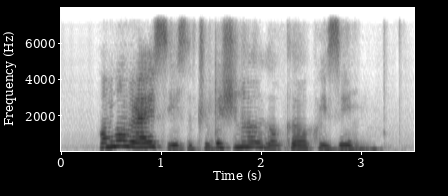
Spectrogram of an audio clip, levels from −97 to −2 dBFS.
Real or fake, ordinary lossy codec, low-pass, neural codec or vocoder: fake; none; 7.2 kHz; codec, 16 kHz, 1 kbps, FreqCodec, smaller model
